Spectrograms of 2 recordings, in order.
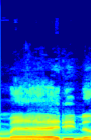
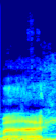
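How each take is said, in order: First: The final n sound is pronounced. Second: The final n sound is dropped. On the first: "ഇംഗ്ലീഷിൽ എഴുതുമ്പോൾ" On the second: "നമ്മൾ ഫ്രഞ്ചിൽ ഒരു മാഹി എന്നാണ് പറയുന്നത്"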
